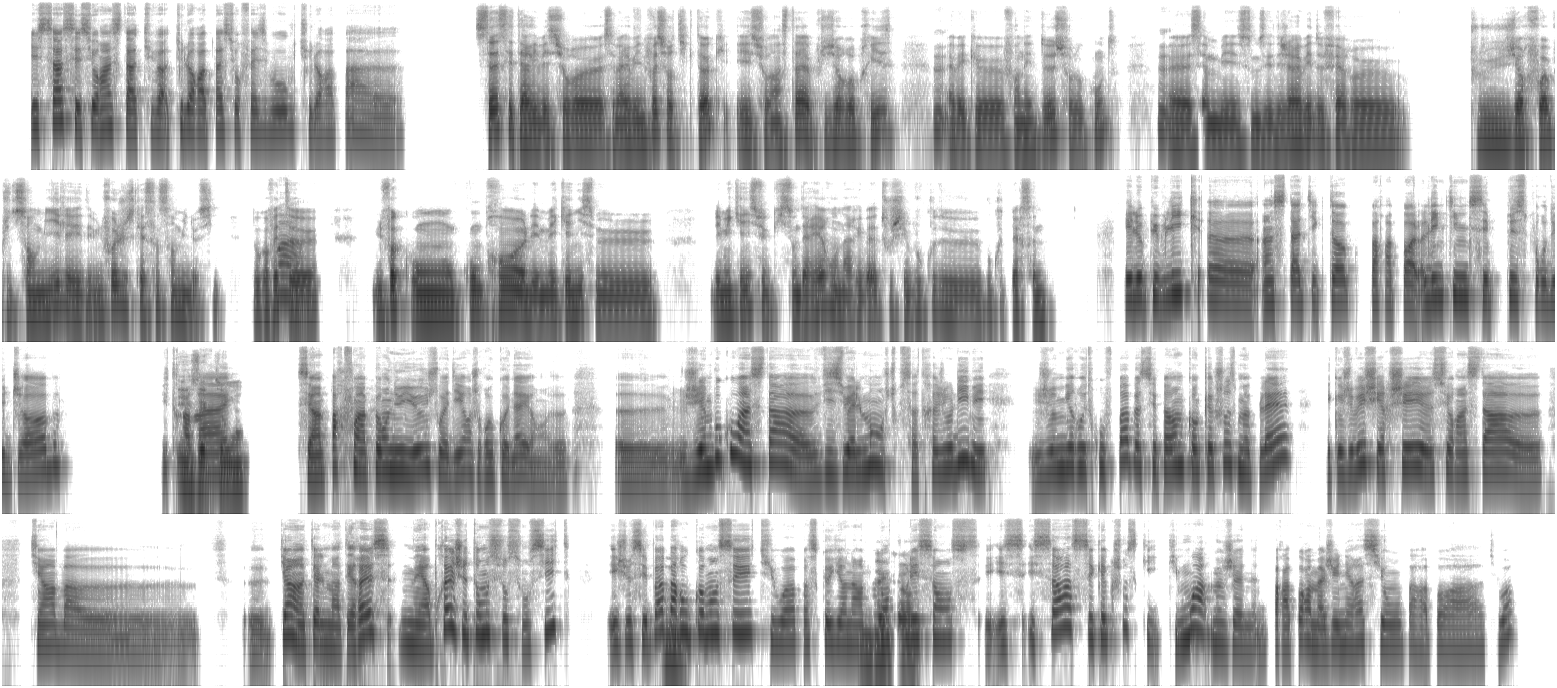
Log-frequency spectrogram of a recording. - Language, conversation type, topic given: French, podcast, Qu’est-ce qui, selon toi, fait un bon storytelling sur les réseaux sociaux ?
- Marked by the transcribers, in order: drawn out: "heu"; stressed: "moi"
